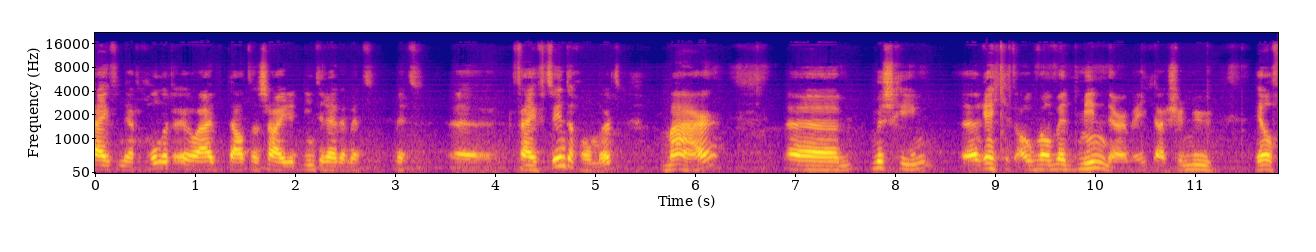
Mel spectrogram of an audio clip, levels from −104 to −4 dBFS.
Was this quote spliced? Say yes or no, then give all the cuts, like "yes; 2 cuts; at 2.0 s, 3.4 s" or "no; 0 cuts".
no; 0 cuts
